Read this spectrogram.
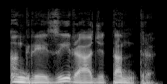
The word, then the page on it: राजतंत्र: Hindi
